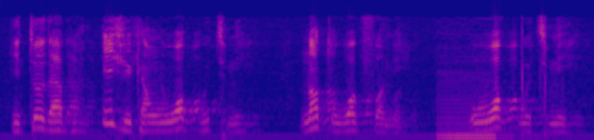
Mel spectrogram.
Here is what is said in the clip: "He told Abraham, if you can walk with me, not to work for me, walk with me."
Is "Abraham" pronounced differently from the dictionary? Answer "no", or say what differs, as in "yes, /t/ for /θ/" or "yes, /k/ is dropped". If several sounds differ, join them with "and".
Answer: yes, /ɹ/ is dropped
